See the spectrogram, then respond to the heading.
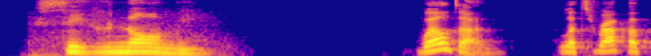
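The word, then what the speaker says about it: συγγνώμη: between the small separation another approach is to try to pronounce a g as if an H sound were to follow after it and hold that sound while you exhale the after sound created by that H is what you're looking for listen as Chrissy demonstrates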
